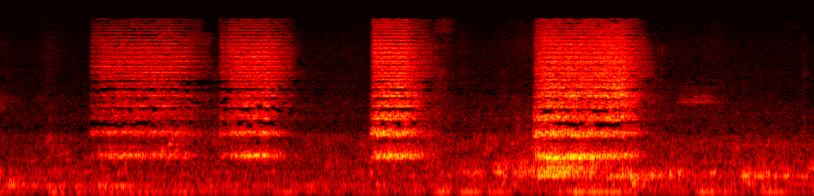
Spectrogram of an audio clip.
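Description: A vehicle horn honks four times in short blasts, the last one the longest and loudest.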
